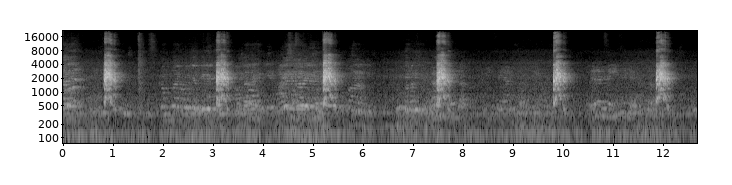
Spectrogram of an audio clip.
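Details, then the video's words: Pet green ringneck parrot squawking harshly about every two seconds, six rasping bursts, with soft human talk and low murmurs between them indoors. "Parrot sound talking | Parrot bolne wala totha"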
